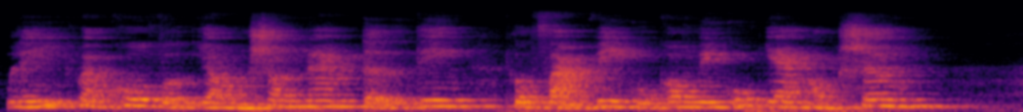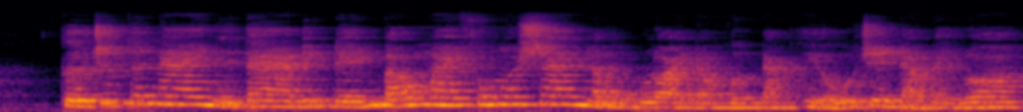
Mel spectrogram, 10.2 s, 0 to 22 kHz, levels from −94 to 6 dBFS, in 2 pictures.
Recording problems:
off-mic speech; far
room echo; noticeable; dies away in 0.6 s

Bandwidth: 14.5 kHz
